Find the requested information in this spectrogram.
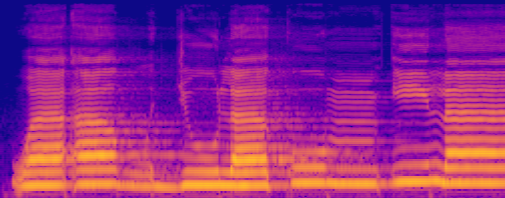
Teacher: Kemudian ada hukum izhar syafawi. Karena mim sukun menghadapi huruf selain mim dan ba, yaitu huruf hamzah. Maka mim sukun kita bunyikan dengan jelas.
